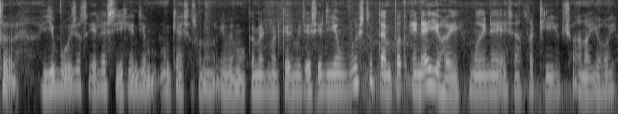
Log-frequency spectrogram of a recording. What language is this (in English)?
Kashmiri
